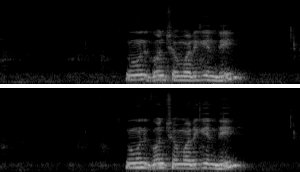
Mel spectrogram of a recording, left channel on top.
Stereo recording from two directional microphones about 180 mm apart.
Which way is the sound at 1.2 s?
50° right (ahead or behind).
